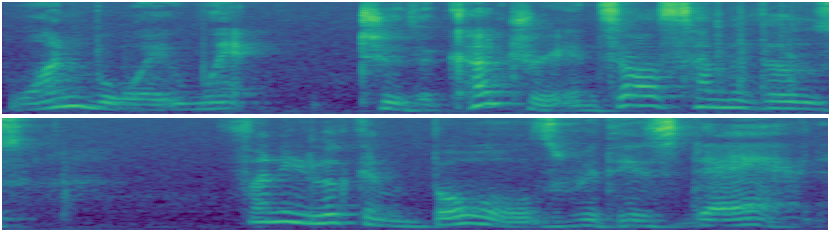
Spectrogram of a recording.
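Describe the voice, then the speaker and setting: A woman, a teacher, reading her own scripted humorous anecdotes in a deliberate storytelling manner. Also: on the low side, very animated, dark tone, slight background noise.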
